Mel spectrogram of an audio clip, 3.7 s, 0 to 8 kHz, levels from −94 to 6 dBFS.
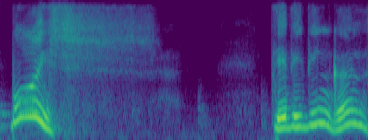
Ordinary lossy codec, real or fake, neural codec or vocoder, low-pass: Opus, 32 kbps; real; none; 7.2 kHz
